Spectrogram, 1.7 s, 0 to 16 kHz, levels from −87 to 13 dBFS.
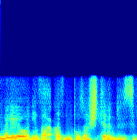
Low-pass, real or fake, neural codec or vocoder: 7.2 kHz; fake; codec, 16 kHz, 0.5 kbps, FreqCodec, smaller model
